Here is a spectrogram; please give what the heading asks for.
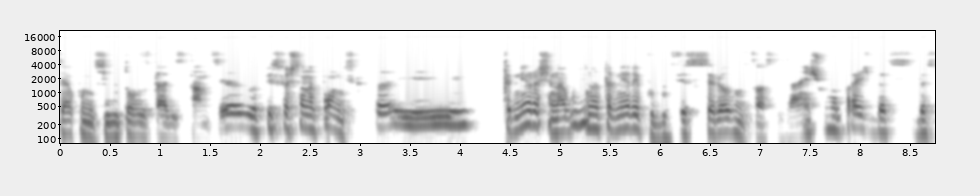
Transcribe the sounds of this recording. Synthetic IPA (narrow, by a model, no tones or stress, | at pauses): t̪ɛɐkonɛsiɡot̪ɔfzɐt̪ajəd̪ist̪ant̪sijəzɐpisvəʃsɐnɛponiskə̥t̪əi | t̪ɾɛniɾəʃɛd̪naɡod̪inət̪ɾɛniɾəipod̪̚ɡot̪visɛ̥sɛɾiɔznʊzɐt̪vast̪izanʲḭɛʃɛɡʊnɐpɾaviʒbɛsbɛs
